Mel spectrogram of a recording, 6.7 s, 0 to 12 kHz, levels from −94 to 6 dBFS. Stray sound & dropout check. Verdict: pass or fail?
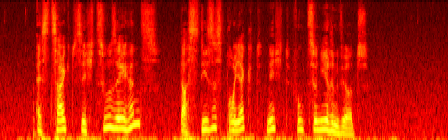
pass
